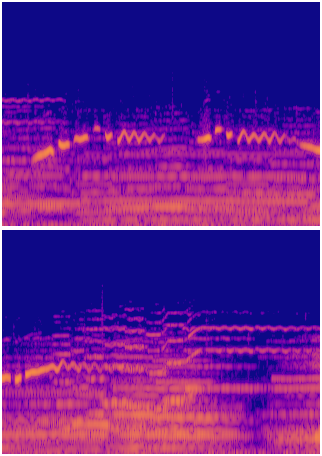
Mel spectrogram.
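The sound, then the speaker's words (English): A gentle whistled lullaby melody, slow and sustained with warbling vibrato, floating over soft instrumental accompaniment, clear throughout with no talking. “Listen to the whistling gypsy's lullaby.”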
